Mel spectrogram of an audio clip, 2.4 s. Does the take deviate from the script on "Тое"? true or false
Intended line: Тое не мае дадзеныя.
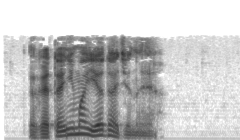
true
